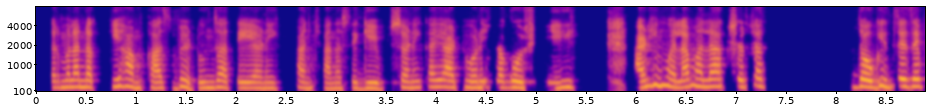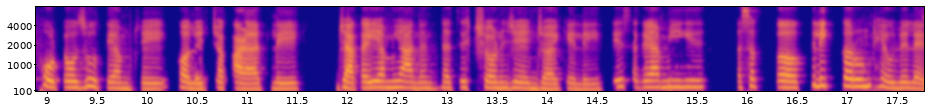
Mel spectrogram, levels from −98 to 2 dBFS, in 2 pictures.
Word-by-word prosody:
तर 215 - -5
मला 230 +1 +1
नक्की 230 +2 -1
हमखास 200 -5 0
भेटून 205 -2 -1
जाते 205 -3 -1
आणि 195 0 -3
छान-छान 195 -1 -7
असे 195 +1 -6
गिफ्ट्स 195 +2 -2
आणि 215 0 -2
काही 235 0 -1
आठवणीच्या 215 0 -2
गोष्टी 210 0 0 0.7
आणि 270 +8 +3
मला 230 -3 +3
मला 250 -2 +3
अक्षरशः 250 +1 -2 1.0
दोघींचे 250 +1 +5
जे 255 0 +5
फोटोज् 215 -4 +3
होते 235 -5 -1
आमचे 185 -1 -3 0.3
कॉलेजच्या 195 -1 +1
काळातले, 180 +1 +2 0.4
ज्या 200 -4 +8
काही 205 +3 +3
आम्ही 220 0 +1
आनंदाचे 200 +1 -4
क्षण 200 -2 -1
जे 200 -1 0
एन्जॉय 180 -2 -1
केले, 170 -2 -5 0.2
ते 240 +2 0
सगळे 230 -2 -4
आम्ही 230 +1 -1 0.4
असं 210 +5 0 0.2
अ, 220 -1 +6 0.2
क्लिक 275 -1 +3
करून 255 -1 +6
ठेवलेलं 200 -5 -1
आहे 170 - -1
215 Hz, 140 wpm, -22 LUFS, 195-230 Hz, 1.0 s, ज्या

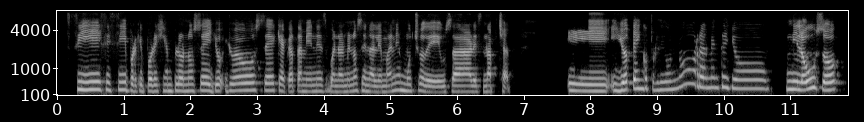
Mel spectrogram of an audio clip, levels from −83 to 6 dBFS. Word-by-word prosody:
Sí, 275 0 +3
sí, 265 - -2
sí, 270 +2 -2
porque, 225 -2 -3
por 215 +1 +1
ejemplo, 225 +1 -2
no 225 +1 -3
sé, 235 +1 +1
yo 225 0 -1
yo 240 +3 +1
sé 245 -1 -1
que 235 - -3
acá 205 -1 -1
también 210 0 -3
es, 220 0 -6
bueno, 200 -1 -3
al - - -5
menos 225 +4 -5
en 225 -3 -3
Alemania 200 +5 -2
mucho 235 -1 -3
de 190 -3 +2
usar 200 0 +2
Snapchat, 205 +1 -4 0.8
y 225 -2 +2
y 240 0 -1
yo 260 +1 +6
tengo, 310 +1 +3
pero 255 -3 -8
digo: 270 +1 -3
"No, 315 +7 -5 0.2
realmente 345 0 -1
yo 305 -1 -3 0.2
ni 285 0 +3
lo 260 +2 +8
uso". 275 -5 +3
235 Hz, 180 wpm, -24 LUFS, 215-270 Hz, 0.8 s, lo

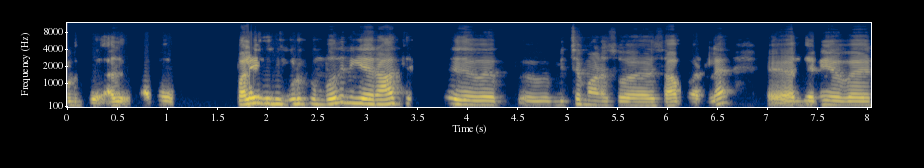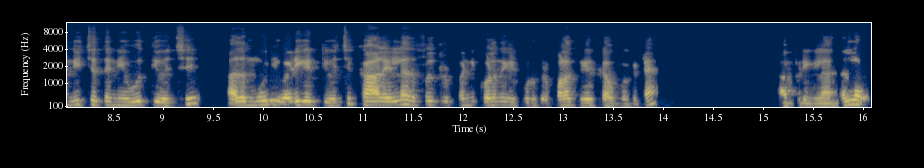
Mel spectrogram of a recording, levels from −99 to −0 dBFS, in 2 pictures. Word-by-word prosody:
குடுத்து 145 - -2 0.2
அது - - +5 1.0
அப்போ - - -33
பழைய 200 +7 +11
தண்ணி 195 -2 +4
குடுக்கும்போது 195 +1 +4
நீங்க 215 -2 +7 0.2
ராத்திரி 205 +1 +3
வந்து 195 -3 -1 0.2
வ - - +2 0.5
உ - - -4 0.3
மிச்சமான 160 +2 -3
சோ 150 - -2 0.4
சாப்பாட்டில 140 +1 0 0.7
அந்த 150 +1 -7
நீ 170 - -3 0.2
வ - - +4 0.3
நீச்ச 165 +1 -10
தண்ணிய 140 -2 -7
ஊத்தி 150 0 -4
வச்சு, 130 +9 -6 0.4
அத - - +3 0.2
மூடி 160 +1 -2
வடிகட்டி 150 0 -1
வச்சு, 130 +8 -11 0.2
காலையில 150 +3 +2
அத 150 - -8
ஃபில்டர் 145 -2 -11
பண்ணி, 135 +2 -12
குழந்தைகளுக்கு 140 -2 -6
குடுக்கிற 130 -2 -12
பழக்கம் 135 0 -3
இருக்கா 125 - -4
உங்ககிட்ட? 95 -2 -9 1.4
அப்படிங்களா! 110 -2 -7
நல்ல 160 +6 +1
150 Hz, 135 wpm, -22 LUFS, 140-180 Hz, 1.4 s, பழைய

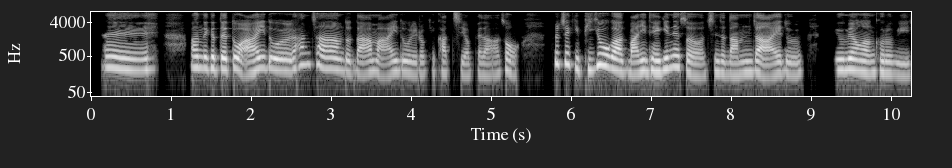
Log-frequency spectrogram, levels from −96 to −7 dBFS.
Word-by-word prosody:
네. 220 -3 0 0.4
아 245 - +1
근데 240 -1 +2
그때 230 -2 +5
또 230 +2 +4
아이돌 220 -3 +2
한참 255 -7 0
또 190 -3 -5
남 180 +2 -2
아이돌 180 +3 -4
이렇게 170 0 -11
같이 175 -2 -9
옆에 160 +1 -11
나와서 165 +3 -6 0.4
솔직히 305 -7 -1
비교가 220 -2 +4
많이 185 +2 0
되긴 215 +5 +2
했어요. 175 -12 -1
진짜 185 -2 -6
남자 175 +2 0
아이돌 165 +2 -4 0.4
유명한 205 -4 +2
그룹이 170 -4 -5
195 Hz, 310 characters per minute, -24 LUFS, 170-225 Hz, 0.4 s, 그때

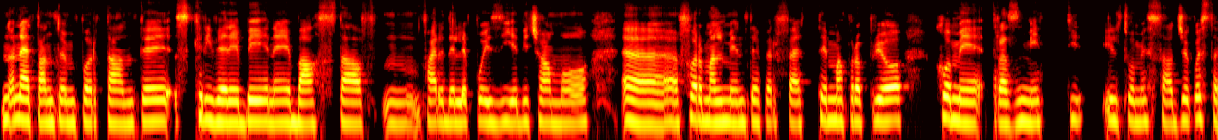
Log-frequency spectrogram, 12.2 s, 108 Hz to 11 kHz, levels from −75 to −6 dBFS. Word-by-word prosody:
non 215 0 +1
è 210 -1 +8
tanto 200 0 0
importante 195 +1 0
scrivere 200 -4 +2
bene 200 -1 +2
e 190 - 0
basta, 190 0 +2
f 190 - -10
mhmm, 190 0 -8
fare 195 -1 -2
delle 195 -1 0
poesie, 195 +1 -3
diciamo, 190 - -1 0.3
ehm, 190 -1 +3
formalmente 200 -1 0
perfette, 190 +1 -4
ma 205 -1 -1
proprio 205 0 +3 0.3
come 205 -4 +1
trasmetti 200 +2 -3
il 210 -1 -4
tuo 205 +2 -5
messaggio. 200 0 -2
E - - -7
questa, 225 -1 -2
195 Hz, 130 wpm, -23 LUFS, 190-205 Hz, 0.3 s, è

